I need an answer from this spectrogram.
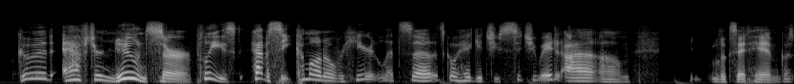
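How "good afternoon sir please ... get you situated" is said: strained, forced polite tone, very high pitch. Game master voices an exhausted woman greeting a man, putting on a polite mask. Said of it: "puts on this like mask and comes out".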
